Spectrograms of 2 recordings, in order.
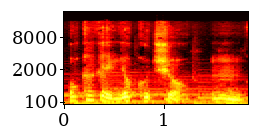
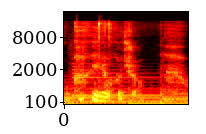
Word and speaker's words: Okage Yokocho: Okage Yokocho. Okage Yokocho.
